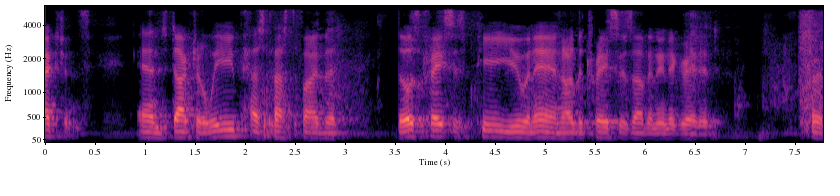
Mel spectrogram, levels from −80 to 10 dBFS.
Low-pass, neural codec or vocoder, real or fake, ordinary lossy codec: 5.4 kHz; codec, 16 kHz, 4 kbps, X-Codec, HuBERT features, trained on balanced general audio; fake; AAC, 24 kbps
